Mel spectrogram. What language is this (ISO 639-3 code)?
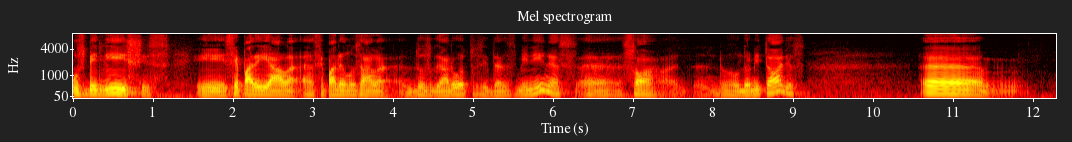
por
